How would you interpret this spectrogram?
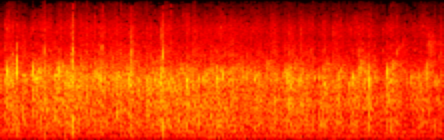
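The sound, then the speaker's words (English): A crowd gives a round of applause for the event's sponsors, clapping steadily in a dense, even wash, the many overlapping hand claps holding a fairly constant loudness throughout without any voices standing out. “Round of applause for our sponsors.”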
